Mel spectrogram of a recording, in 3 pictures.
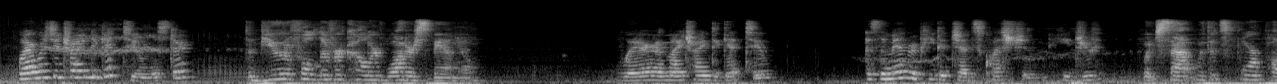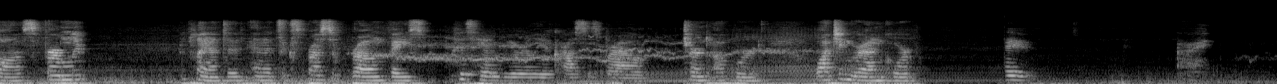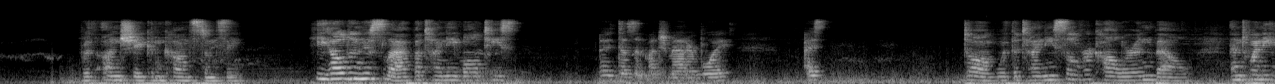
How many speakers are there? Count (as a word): two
